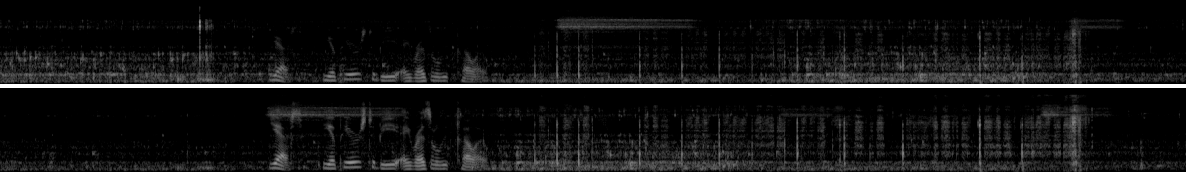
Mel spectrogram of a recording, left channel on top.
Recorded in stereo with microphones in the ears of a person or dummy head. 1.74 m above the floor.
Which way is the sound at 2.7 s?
80° right.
